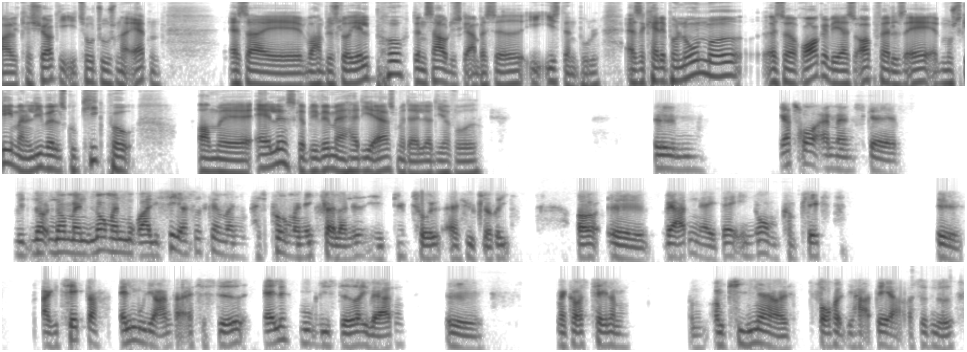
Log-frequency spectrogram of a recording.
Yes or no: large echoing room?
no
